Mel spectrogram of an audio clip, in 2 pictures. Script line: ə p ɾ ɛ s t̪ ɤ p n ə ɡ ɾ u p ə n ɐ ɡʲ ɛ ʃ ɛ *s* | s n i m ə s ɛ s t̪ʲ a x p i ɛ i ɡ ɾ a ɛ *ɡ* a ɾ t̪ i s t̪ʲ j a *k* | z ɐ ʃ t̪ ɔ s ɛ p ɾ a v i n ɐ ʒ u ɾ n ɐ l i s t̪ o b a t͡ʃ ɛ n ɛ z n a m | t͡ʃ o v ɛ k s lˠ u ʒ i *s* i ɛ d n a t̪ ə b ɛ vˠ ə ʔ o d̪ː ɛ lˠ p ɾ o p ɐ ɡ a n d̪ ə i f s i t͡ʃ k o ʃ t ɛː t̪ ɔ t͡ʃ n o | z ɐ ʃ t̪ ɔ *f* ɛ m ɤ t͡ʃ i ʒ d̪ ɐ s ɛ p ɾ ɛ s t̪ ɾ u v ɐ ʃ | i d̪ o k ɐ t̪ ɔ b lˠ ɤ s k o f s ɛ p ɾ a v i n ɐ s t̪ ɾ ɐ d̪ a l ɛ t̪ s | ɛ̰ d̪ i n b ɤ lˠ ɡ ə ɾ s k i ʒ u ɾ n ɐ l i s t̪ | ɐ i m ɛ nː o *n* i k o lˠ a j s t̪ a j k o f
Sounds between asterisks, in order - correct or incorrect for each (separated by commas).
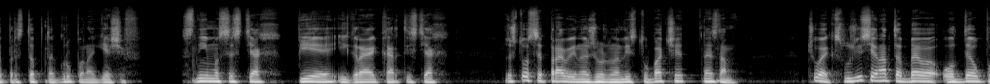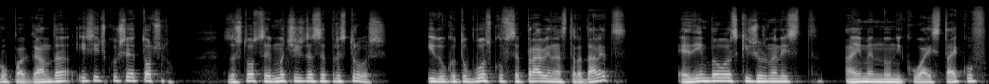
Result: incorrect, incorrect, incorrect, correct, incorrect, correct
